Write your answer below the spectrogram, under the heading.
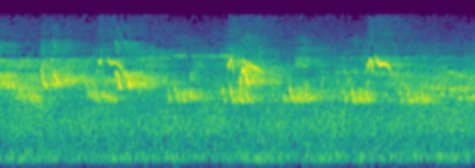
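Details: Birds chirping as wind blows through leaves: high, thin, sweeping chirps and short trills in brief bursts about every second, over a steady hiss of rustling foliage.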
